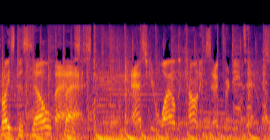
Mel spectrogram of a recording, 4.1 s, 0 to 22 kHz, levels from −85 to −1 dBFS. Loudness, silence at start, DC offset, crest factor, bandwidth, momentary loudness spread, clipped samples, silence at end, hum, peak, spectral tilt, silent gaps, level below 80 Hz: -18 LUFS; 0 s; under 0.1%; 16 dB; 11 kHz; 7 LU; under 0.1%; 0 s; none; -2 dBFS; -3.5 dB/octave; none; -26 dBFS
